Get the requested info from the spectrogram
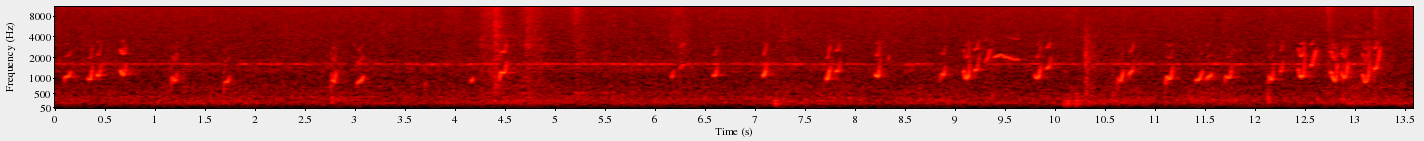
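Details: Pet guinea pig during lap time giving a rapid string of short, high, rising squeaky wheeks, many per second in irregular bursts, with soft rustling and a faint steady hum behind.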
